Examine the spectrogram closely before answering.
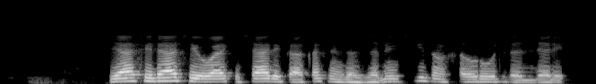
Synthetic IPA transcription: jaː˦ɸi˦daː˦t͡ʃeː˨waː˦kʲi˨ʃaː˦ɽɪ˨kaː˨kɐ˦ɸɪ˨ŋɡɐ˨zːɐ˨ɗɪ˦ŋkʲiː˦zɔ˨nsa˦wɽoː˦da˨dɐ˨dɐ˦ɽeː˨

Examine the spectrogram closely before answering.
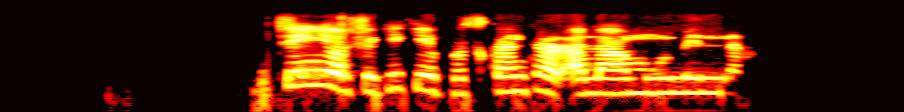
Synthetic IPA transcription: tɪ˦ɲjo˨ʃɪ˨kʲɪ˦kʲeː˨ɸʊ˨skɐ˦ntɐ˨rʔa˨laː˦moː˦mɪ˦nːa˨

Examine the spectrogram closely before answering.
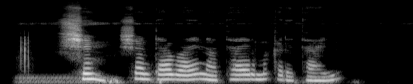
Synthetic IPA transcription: ʃi˦nʃa˦n˨taː˦βaː˨je˦naː˨taː˦je˦ɾi˦mu˦ka˨ɾe˨taː˨ji˦

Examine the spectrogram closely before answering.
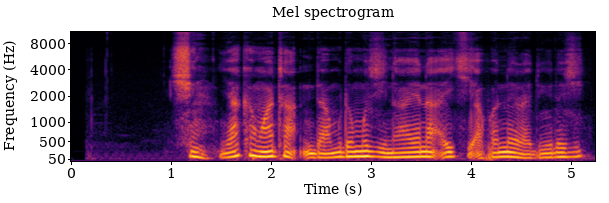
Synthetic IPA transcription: ʃɪ˦ŋjaː˦kaː˨maː˦tʰa̰˨daː˨muː˦dɐ˦mʊ˦d͡ʒiː˨naː˦jɐ˦na̰ː˨ʔa˦jkʲʰiː˨ʔa̰˨ɸɐ˦nːɪ˨ŋɾaː˨dɪ˦joː˦loː˦d͡ʒiː˦˨

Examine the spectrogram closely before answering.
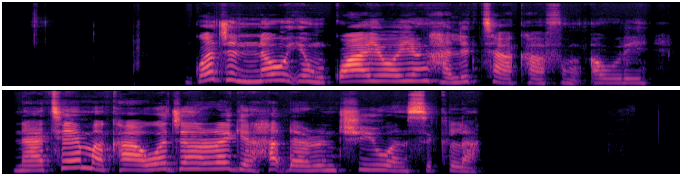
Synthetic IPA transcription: ɡʷɐ˦d͡ʒɪ˨nːa˦wʔɪ˨ŋkʷʼaː˦joː˦jɪ˦ŋɦa˨lɪ˦tʰːaː˨kʰaː˨ɸɪ˦ŋʔa˦wɽeː˦ | naː˨tʰeː˦mɐ˨kʰaː˦wɐ˦d͡ʒɛ˦nɽɐ˦ɡʲe˨ha˦ɗɐ˨ɽɪ˦nt͡ʃiː˦wɔ˨nsɪ˦kla˨

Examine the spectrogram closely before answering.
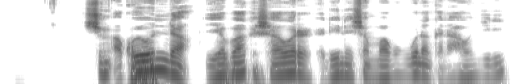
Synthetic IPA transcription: ʃɪ˦ŋʔa̰˨kʷa˦jwɐ˦nda˨ | jaː˦baː˦ka˨ʃaː˦wɐ˦ɾɐ˨rka˨deː˦na˨ʃɐ˦˨mːaː˦kʷʊ˦ŋɡʷʊ˦nɐ˨ŋka˨na˦ha˦wʊ˦ɲɡʲɪ˦niː˦

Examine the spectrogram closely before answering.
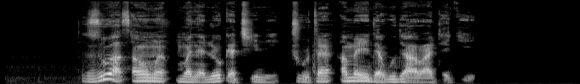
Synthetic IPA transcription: zʊ˦waː˨sʼɐ˦wmɐ˨mɐ˦˨ne˨loː˦kɐ˨t͡ʃiː˦neː˨t͡ʃuː˨tɐ˦ŋʔa˦ma˦jda˨ɡʷʊ˦da̰ː˨waː˦ta˦kʲeː˨

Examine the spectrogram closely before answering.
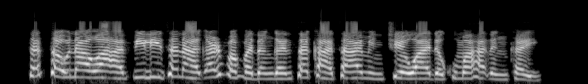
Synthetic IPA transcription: tɐ˦tːa˨wnaː˦waː˦ʔa˨ɸiː˦liː˦tɐ˦naː˨kʼɐ˦rɸa˨ɸa˨dɐ˨ŋɡɐ˨ntɐ˦kaː˨ta˦ʔa˦mɪ˨nt͡ʃeː˦˨waː˦da˨kʷʊ˦ma˦ha˦ɗɪ˨ŋka˦˨j

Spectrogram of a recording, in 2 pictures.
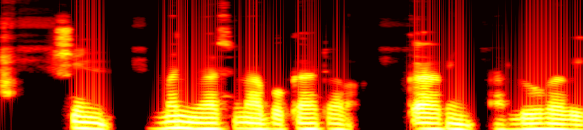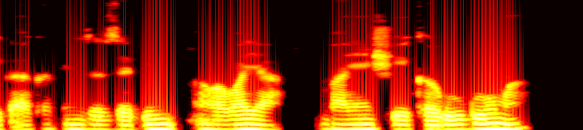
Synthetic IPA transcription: ʃɪ˦mː | ɐ˦˨ɲjaː˦sʊ˦naː˨bʊ˨kaː˦tɐ˨r | kʼaː˦ɽɪ˦˨ŋʔa˨lːoː˦ɽɐ˨ɾɪ˨ɡa̰ː˨kɐ˦ɸɪ˦nzɐ˨zːɐ˨ɓɪ˦ŋɽɐ˨wɐ˦jaː˨ | baː˦jɐ˦nʃeː˨kʰɐ˨ɽuː˦ɡʷoː˦ma˨ʔ

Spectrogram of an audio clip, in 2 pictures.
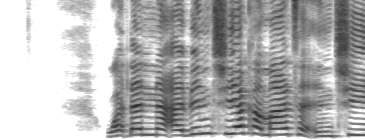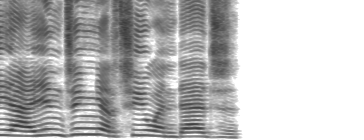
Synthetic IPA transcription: wɐ˦ɗɐ˨nːa˨ʔa˨bɪ˦nt͡ʃi˦jaː˦kaː˨maː˦ta˨ʔɪ˨nt͡ʃi˦jaː˨jɪ˦nd͡ʒɪ˦ɲjɐ˨rt͡ʃiː˦wɔ˨ndaː˦d͡ʒiː˨

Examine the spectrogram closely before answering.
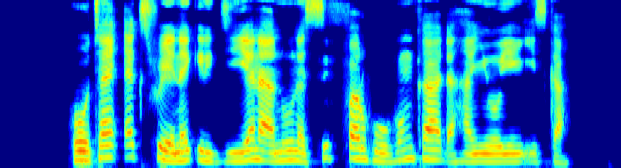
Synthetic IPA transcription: hoː˨tɐ˦ŋʔɛ˦kspɾeː˨na˦kʲʼɪ˨ɾɡʲiː˦jɐ˦naː˨nuː˦na˨sɪ˦ɸːɐ˦rɦuː˨ɦʊ˦ŋkaː˨da˨ɦa˦ɲjoː˦jɪ˦ŋʔɪ˦skaː˨

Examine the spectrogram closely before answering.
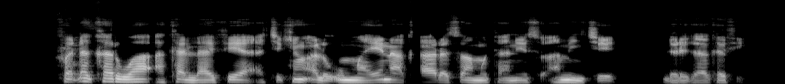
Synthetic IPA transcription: ɸɐ˦ɗɐ˦kʰɐ˦rwaː˦ʔa˨kʰɐ˦˨nlaː˦ɸɪ˦jaː˨ʔa˨t͡ʃɪ˦kʲɪ˦ŋʔa̰˨lʔʊ˦mːaː˨jɐ˦naː˨kʼaː˦ɽa˨saː˦˨mʊ˦taː˨neː˦su˨ʔa˦mɪ˨nt͡ʃeː˦ | dɐ˨ɾɪ˨ɡaː˦kɐ˦ɸiː˨

